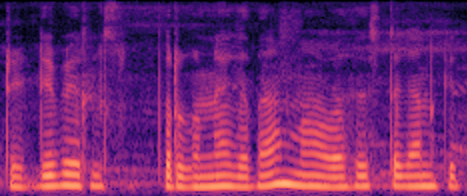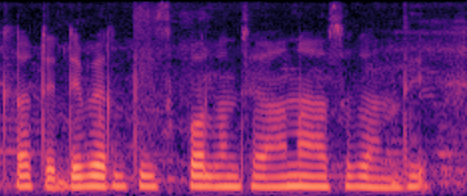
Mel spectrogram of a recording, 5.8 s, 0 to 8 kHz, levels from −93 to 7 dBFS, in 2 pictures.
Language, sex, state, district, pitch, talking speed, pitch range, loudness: Telugu, female, Andhra Pradesh, Sri Satya Sai, 160 Hz, 125 wpm, 155-165 Hz, -19 LUFS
